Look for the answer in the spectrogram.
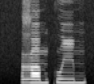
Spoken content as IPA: ɣ a˦ m kʷ i˦ m

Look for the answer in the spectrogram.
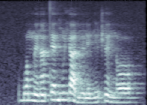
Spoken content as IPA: b ɔ˦ m ɛ̃˧ ɾ ã˦ t ɛ˦ ɡ ũ˦ j a˦˨ d ɛ̃˨ ɾ e˨ n ĩ˨˦ ʃ ɛ̃˦˨ n ɔ˧

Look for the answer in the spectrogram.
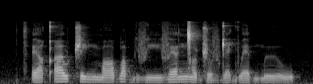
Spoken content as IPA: t͡sʼ ɛ ɐ̯ qʼ ɛː w ʈ͡ʂ iː ŋ m ɑ b ɑ b i v iː v ɛ ɐ̯ ŋ͡ǀ ɔ ɖ͡ʐ o v ɖ ɛː ɡ w ɛ b m ɯː w

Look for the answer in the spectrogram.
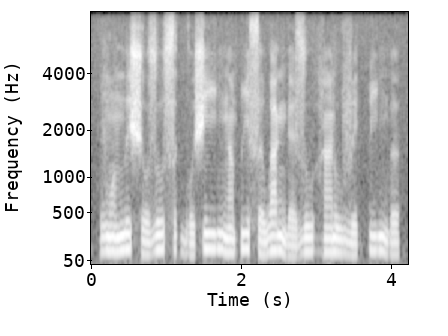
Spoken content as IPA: v ɔ̃˧ n ɨ˦ ʃ o˨ z u˦ s ə˧ ɡ͡b o˨ ʃ iː˦ ŋ ã˧ p i˦ s ə˨ w a˦ ŋ ɛ˨ z u˦ h ã˦ ɾ u˧ v e˨ k͡p i˦ ŋ ə˧

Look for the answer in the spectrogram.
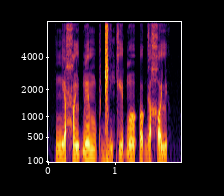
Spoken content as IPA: n i ħ ɔ̃ lʲ ɓ ɛ̃ m ɔ p ɡ͡ǁ ĩ kʲ ɜ ɓ ɔ̃ ʔ ɔ ɡ a χ ɔ lʲ

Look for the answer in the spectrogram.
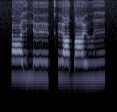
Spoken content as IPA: ʕ ɨ n øː kʰ øː dˤ øː β ɨ

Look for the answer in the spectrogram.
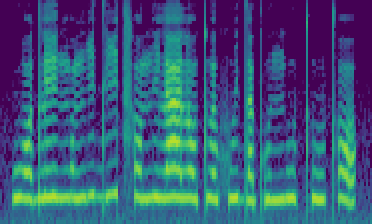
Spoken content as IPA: w ɔ d l e ŋ ɔ ŋ i d̪ i t͡sʰ ɔ n̪ i l a l ɔ tʷ a xʷ i d̪ a kʷʼ e ŋ u t̪ʰ u t̪ʰ ɔ

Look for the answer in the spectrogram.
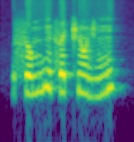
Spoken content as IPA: s o m ɠ ĩ s ʌ t͡ʃ õ ʒ ĩ

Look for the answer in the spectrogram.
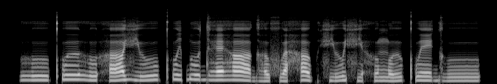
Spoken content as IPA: ɦ uː˩ kʷʼ ɯː˧ ɦ u˩ h ʌː˩˥ vʲ uː˩˥ kʷʼ i˥ ɓ u˥ dʱ ɛ˥ ɦ ʌː˥˩ ɡʱ ʌ˩ xʷ a˩ h ʌː˥˩ kʷ fʲ uː˩˥ fʲ ʌ˩ h u˧ ŋʷ ɯː˩˥ kʷʼ eː˥ ɡʱ uː˧

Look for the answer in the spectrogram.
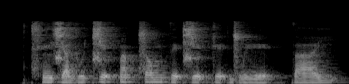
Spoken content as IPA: t͡sʰ ẽ˧ ɕ a˨˩ j u˦ t͡ɕ e˦ ʔ p ã˦ p̚ t͡s ɔ˦ m t̪ e˨ ʔ ɕ e˨ ʔ k e˨ ʔ d͡z w e˨˩ | t̪ a˨˦ j

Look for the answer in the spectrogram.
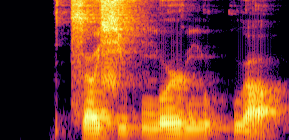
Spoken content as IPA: t͡s ʌ ɕ i p ŋʷ ə˞ ŋ u kʷ ɑ

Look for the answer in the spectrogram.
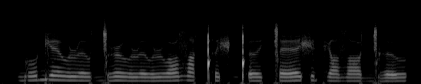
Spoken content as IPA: ɡ o ɡʲ ɛː ʊ̯ ɹ ə ʊ̯ ɡ͡ǀ ə˞ ʊ̯ ɹ ə ʊ̯ ɹ o zˤ ɛ ǃʰ ə ʃ ǃʼ əː ɪ̯ ǀ ɛː ʃ ə kʲ ə˞ zˤ ə˞ ʊ̯ ɡ͡ǀ ə ʊ̯

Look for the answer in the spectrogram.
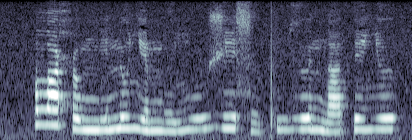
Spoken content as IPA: lˠ ə˥ ħ u˩ ŋ i˩˧ n u˧ ʎ e˩ m ə̤˩ ʎ ṳ˧˥ ʒ i˥ s ə̤˩˧ pʼ i̤˥ ɣ ɯ˥ n a˩˧ θ i˥ ʎ ɯ˥

